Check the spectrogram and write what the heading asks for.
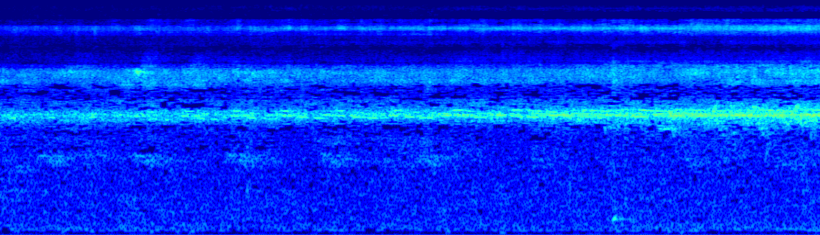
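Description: Steady high-pitched insect chorus of crickets, a continuous shrill drone that grows slowly louder.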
